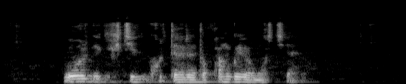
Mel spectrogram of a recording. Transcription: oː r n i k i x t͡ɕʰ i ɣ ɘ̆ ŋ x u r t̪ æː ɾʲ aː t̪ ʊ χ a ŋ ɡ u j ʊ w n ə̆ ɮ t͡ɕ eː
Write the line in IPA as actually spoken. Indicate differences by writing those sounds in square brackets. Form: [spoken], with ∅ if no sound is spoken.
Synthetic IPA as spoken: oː r n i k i x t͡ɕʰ i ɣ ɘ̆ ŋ x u r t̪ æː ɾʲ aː t̪ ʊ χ a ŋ ɡ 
